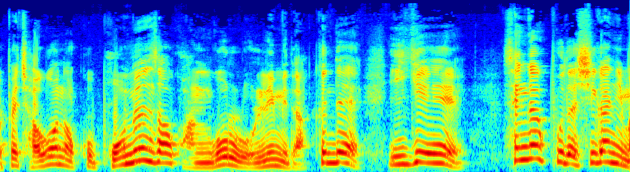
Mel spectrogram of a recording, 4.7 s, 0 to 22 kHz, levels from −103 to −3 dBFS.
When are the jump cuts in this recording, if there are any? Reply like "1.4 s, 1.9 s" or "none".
2.3 s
